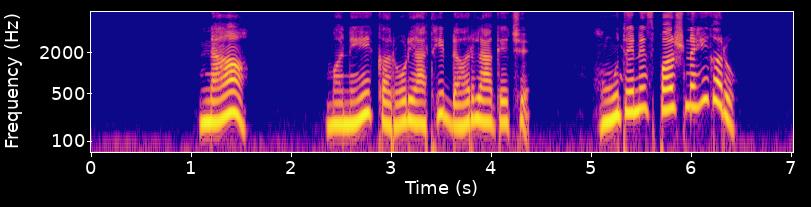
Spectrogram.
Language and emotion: Gujarati, fearful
